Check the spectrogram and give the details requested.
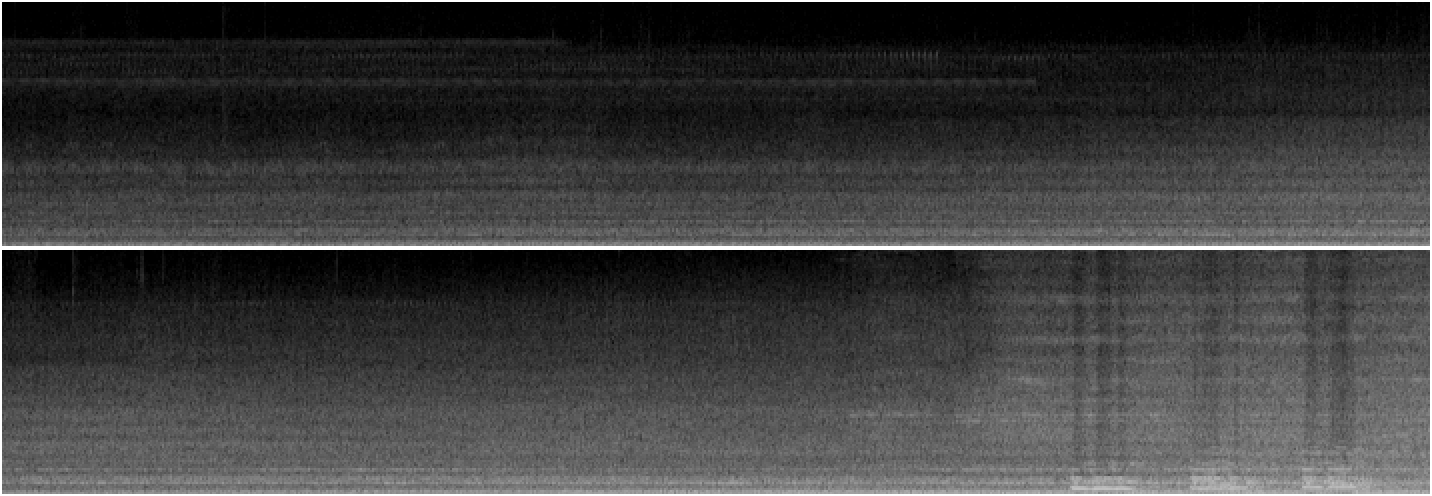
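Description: CSX diesel freight locomotives approaching at the head of an empty autorack train, their engine rumble growing steadily louder. Near the end the lead locomotive sounds its horn in a series of short blasts.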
